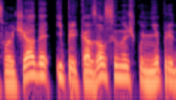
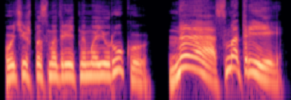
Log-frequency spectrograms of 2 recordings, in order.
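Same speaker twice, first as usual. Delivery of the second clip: louder, higher, taunting challenge; defiant challenge; 5 semitones higher, 3 dB louder, slower than usual. A narrator's reading. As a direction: throw it in his face. Narrator confronting the father.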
